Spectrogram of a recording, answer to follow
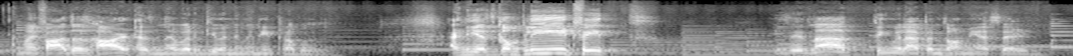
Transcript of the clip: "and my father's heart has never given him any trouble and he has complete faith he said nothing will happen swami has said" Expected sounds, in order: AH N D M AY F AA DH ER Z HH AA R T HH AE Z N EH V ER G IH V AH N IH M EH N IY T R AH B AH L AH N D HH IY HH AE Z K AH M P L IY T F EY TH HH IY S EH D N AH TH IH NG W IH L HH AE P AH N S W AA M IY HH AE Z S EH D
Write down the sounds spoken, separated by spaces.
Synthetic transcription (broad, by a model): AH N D M AY F AA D ER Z HH AA R T HH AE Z N EH V ER G IH V AH N IH M EH N IY T R AH B AH L AH N D HH IY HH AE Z K AH M P L IY T F EY T HH IY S EH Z N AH T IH NG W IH L HH AE P AH N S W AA M IY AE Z S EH D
